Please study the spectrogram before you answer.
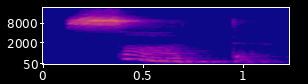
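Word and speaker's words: صاد: The 14th letter is pronounced Sad and is written from right to left on the line. Sad, like in sorrow.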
